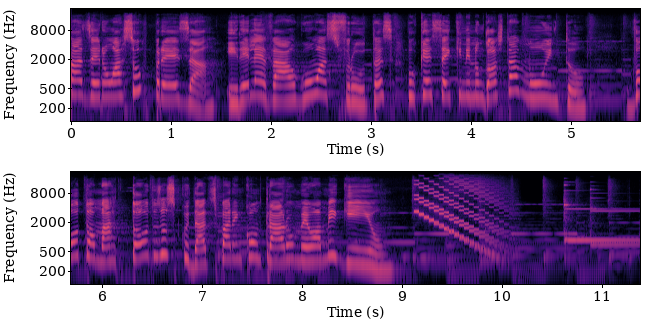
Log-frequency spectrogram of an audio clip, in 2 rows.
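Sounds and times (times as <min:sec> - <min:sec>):
speech: 0:00.2 - 0:09.6
electronic doorbell ringing with a ding-dong chime: 0:09.1 - 0:11.3.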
